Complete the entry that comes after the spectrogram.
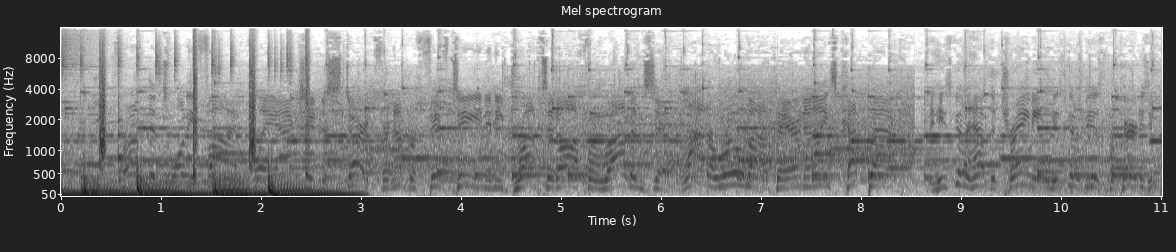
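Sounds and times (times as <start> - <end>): music track: 0.0 - 11.0.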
